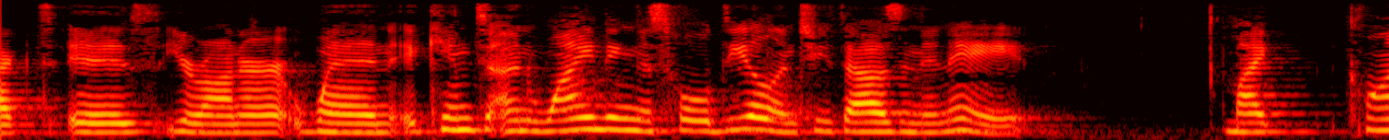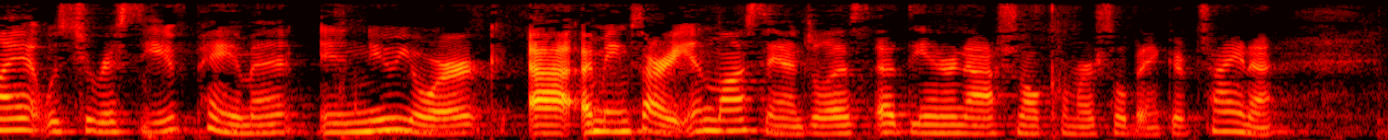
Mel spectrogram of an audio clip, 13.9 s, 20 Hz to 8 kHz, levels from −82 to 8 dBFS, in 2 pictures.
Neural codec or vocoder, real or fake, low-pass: none; real; 7.2 kHz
